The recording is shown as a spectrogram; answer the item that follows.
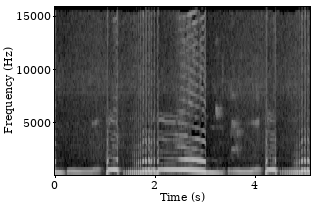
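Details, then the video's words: Puter bird, the Barbary dove, cooing repeatedly: low wavering hoots, a sudden rising note, a rapid rolling stutter and a long level coo, the pattern starting again twice. "sound therapy is only 5 minutes your puter bird will definitely sound"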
